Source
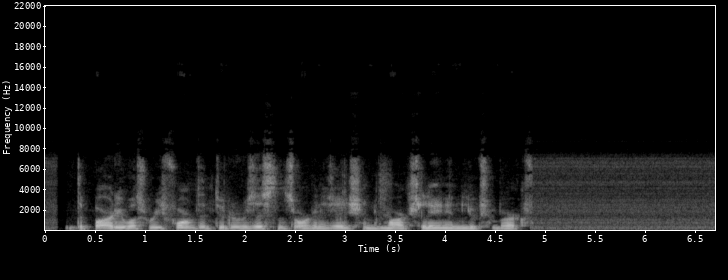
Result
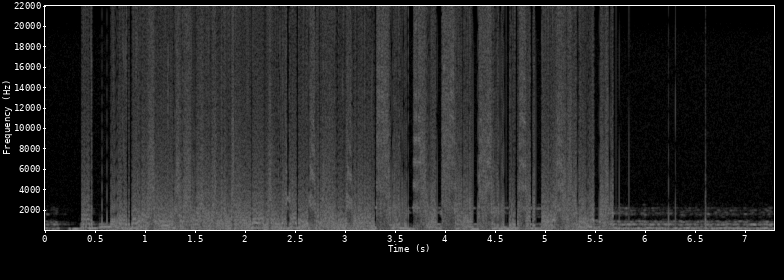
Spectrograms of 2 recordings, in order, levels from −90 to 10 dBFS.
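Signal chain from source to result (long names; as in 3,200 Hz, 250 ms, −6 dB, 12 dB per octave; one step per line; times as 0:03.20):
expanding power law on the bin magnitudes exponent 3.6
hum removal 395.7 Hz, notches 5
compressor whose output falls as the input rises −28 dBFS, ratio −0.5
brickwall limiter −25.5 dBFS, peak gain reduction 11 dB
single-sideband voice off tune −140 Hz 340–2,700 Hz
bit-depth reduction 12 bits, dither triangular
frequency shifter +21 Hz
single-tap delay 339 ms −3.5 dB
convolution reverb, pre-delay 32 ms, DRR 15 dB
wrong playback speed 48 kHz file played as 44.1 kHz
wrap-around overflow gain 36.5 dB
level +1.5 dB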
